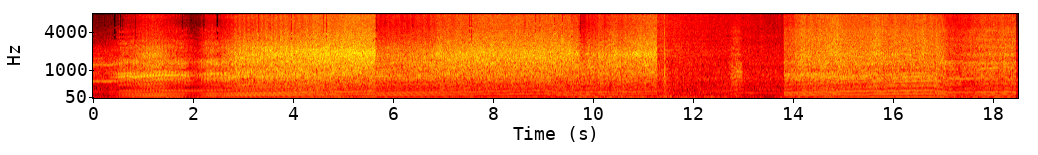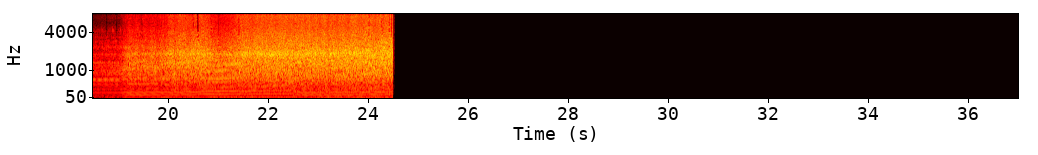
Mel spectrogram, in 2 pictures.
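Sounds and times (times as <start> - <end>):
car engine accelerating hard: 0.0 - 11.4, 12.2 - 24.5.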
